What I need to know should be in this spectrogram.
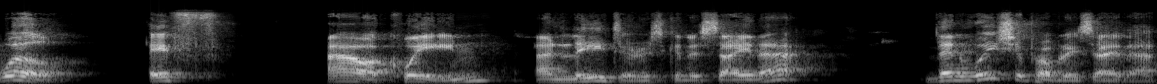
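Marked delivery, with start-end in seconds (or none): none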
